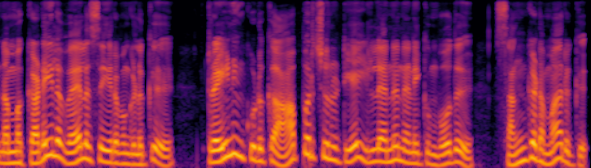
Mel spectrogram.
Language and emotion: Tamil, sad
